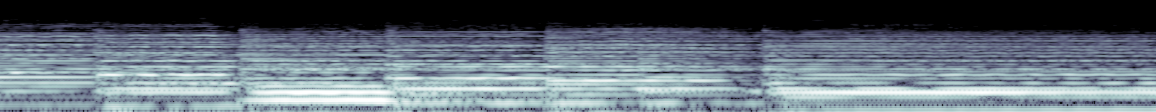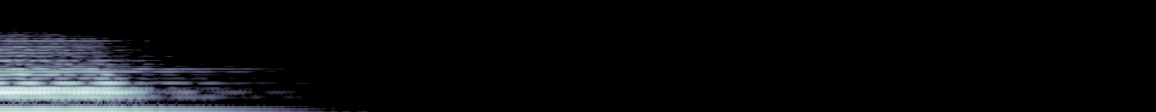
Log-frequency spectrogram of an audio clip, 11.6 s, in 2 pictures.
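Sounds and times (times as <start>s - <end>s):
instrumental hymn music: 0.0s - 7.2s.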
